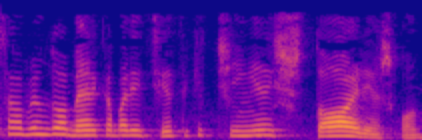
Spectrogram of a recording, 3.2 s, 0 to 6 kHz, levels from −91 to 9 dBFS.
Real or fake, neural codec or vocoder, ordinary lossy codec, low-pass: real; none; MP3, 32 kbps; 5.4 kHz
